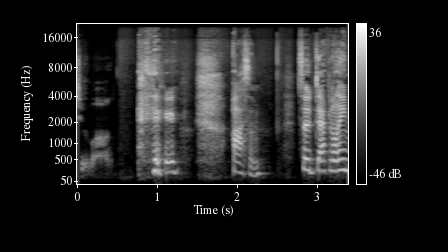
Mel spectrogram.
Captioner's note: laughing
